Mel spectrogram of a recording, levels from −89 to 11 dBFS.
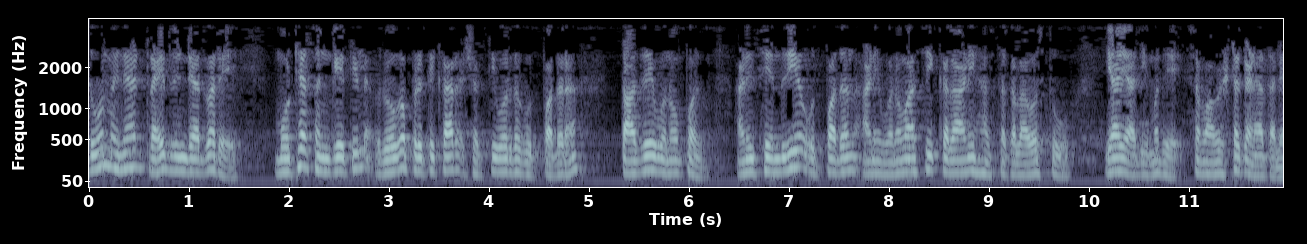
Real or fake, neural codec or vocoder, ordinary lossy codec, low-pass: real; none; none; 3.6 kHz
